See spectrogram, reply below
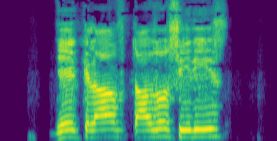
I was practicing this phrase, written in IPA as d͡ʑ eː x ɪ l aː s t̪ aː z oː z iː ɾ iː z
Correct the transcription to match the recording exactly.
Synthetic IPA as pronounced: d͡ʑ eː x ɪ l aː f t̪ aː z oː s iː ɾ iː z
